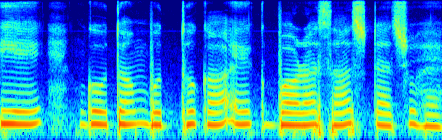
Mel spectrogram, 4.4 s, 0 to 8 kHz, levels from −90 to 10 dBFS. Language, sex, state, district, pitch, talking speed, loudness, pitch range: Hindi, female, Bihar, Gopalganj, 230 Hz, 135 wpm, -17 LUFS, 225-240 Hz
